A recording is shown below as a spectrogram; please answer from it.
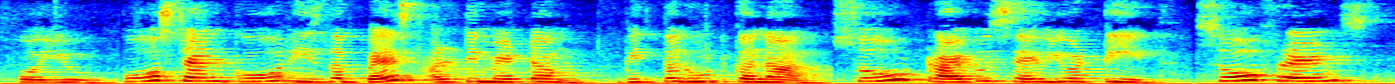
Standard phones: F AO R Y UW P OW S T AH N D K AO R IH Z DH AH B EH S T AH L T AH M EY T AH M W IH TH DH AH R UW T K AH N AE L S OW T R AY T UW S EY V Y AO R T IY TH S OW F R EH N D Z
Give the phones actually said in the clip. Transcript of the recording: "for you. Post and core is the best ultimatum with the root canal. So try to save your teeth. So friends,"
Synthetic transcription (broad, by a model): F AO R Y UW P OW S T AH N D K AO R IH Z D AH B EH S T AH L T AH M EY T AH M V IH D AH R UW T K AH N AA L S OW T R AY T UW S EY V Y AO R T IY T S OW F R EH N D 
